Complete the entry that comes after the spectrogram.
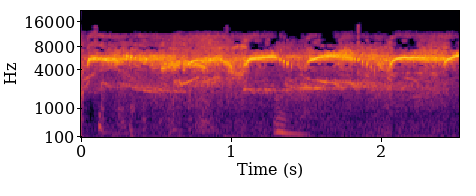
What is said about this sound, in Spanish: Es ese silbido, ¿eh? muy irritante. Es insoportable. Este es el vencejo, inequívocamente.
